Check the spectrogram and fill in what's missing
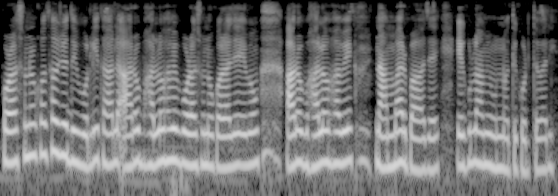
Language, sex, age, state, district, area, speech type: Bengali, female, 18-30, West Bengal, Purba Medinipur, rural, spontaneous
